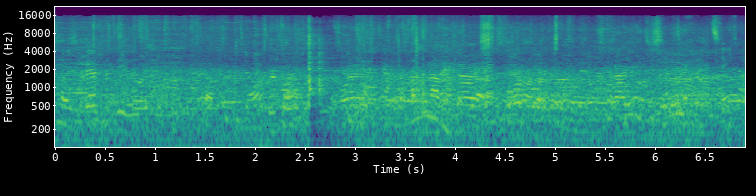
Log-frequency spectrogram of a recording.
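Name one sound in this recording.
A crowd of men and women chatter all around, close by, outdoors.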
